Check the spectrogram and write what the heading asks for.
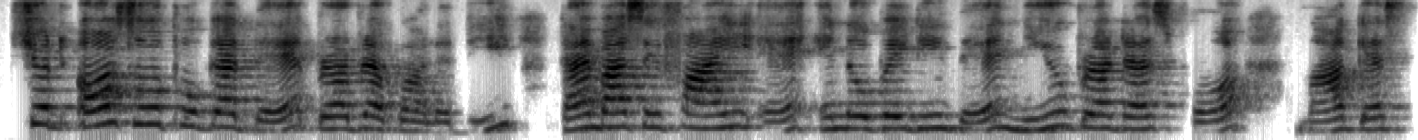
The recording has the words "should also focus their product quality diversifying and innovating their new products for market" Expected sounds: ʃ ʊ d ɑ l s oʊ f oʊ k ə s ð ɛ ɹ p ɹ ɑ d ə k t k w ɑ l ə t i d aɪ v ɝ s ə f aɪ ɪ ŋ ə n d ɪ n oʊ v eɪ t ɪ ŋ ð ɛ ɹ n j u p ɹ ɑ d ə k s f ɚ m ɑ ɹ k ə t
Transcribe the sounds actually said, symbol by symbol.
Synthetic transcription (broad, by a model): ʃ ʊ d ɑ l s oʊ p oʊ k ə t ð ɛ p ɹ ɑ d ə t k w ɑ l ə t i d aɪ b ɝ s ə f aɪ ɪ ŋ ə n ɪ n oʊ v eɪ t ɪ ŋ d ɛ n j u p ɹ ɑ d ə k s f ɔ m ɑ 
